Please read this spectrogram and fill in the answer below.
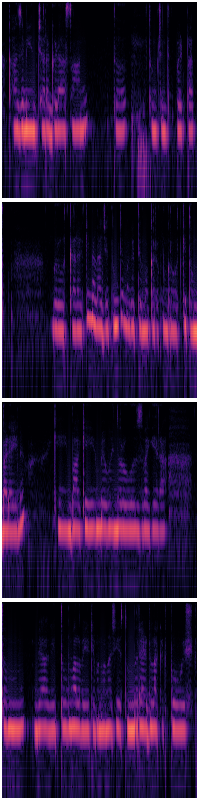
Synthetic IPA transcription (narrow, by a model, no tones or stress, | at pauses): kãːzɐmiːnt͡ʃɐɾɐɡɐɽaːsaːn | t̪ɨt̪umt͡ʃunt̪i̥t̪peːʈ̚pɐt̪u̥ | ɡɾoːt̪ʰkɐɾɐɾkimelaːd͡ʒet̪umt̪imɐɡɐɾt̪emɐkɐɾɐknuɡɾoːt̪ʰkit̪umbɐɽeːinɨ | kibaːkimeʋuinɾoːzʋɐɡeːɾat̪umbjaːɡit̪umʋɐlʋɐjiʈimɐnʋɐnat͡ʃist̪umɾeːɖlakiʈpoːʃ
